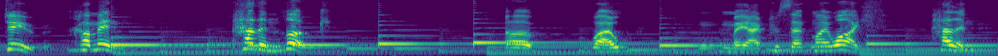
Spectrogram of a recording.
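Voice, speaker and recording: A man playing a warm, flustered young nephew hosting a dinner in a radio play. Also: high voice, animated. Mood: astonished, flustered. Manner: halting, then hearty. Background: music.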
